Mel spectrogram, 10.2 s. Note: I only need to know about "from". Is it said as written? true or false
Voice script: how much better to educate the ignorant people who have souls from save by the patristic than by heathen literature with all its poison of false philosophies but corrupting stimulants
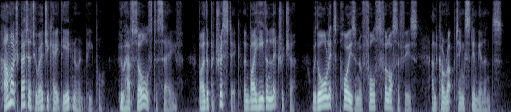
false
